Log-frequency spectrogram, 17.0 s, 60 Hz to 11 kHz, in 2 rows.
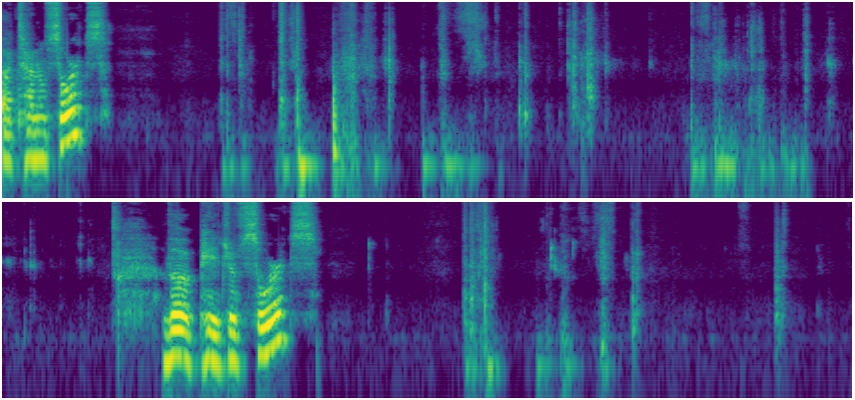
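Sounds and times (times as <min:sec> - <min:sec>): cards rustling and tapping: 0:02.2 - 0:09.5, 0:13.1 - 0:15.0.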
